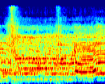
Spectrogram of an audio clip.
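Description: A crowd of men chanting a Muharram nowha (lament) in unison, with sharp slaps about once a second: the beat of matam, mourners striking their chests in time.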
